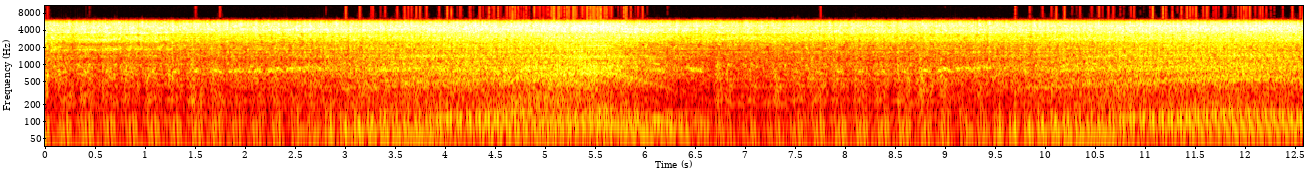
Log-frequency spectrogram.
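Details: 1990 BMW E34 520i, M20B20 engine with LPG/petrol conversion, cold engine: uneven, lumpy idle hunting up and dipping with no steady beat; won't start on LPG, barely starts on petrol. Owner suspects failing fuel pump; fuel light always on, gauge dead.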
